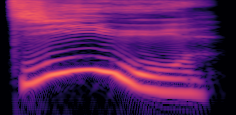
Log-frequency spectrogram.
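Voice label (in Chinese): "机遇", Chinese; HSK6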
